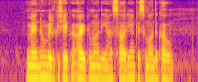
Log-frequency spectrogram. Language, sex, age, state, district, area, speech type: Punjabi, male, 30-45, Punjab, Rupnagar, rural, read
